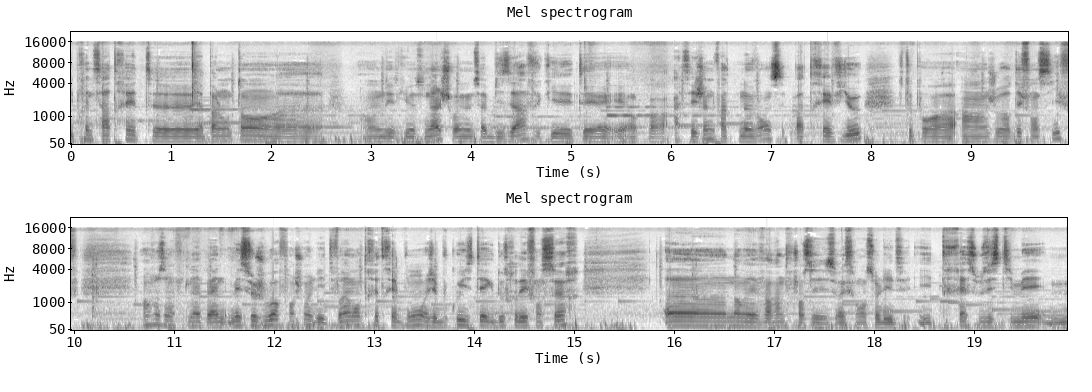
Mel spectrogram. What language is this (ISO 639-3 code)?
fra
